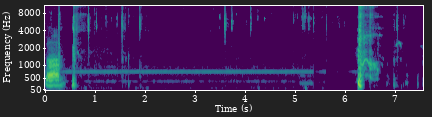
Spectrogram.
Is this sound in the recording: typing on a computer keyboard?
yes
